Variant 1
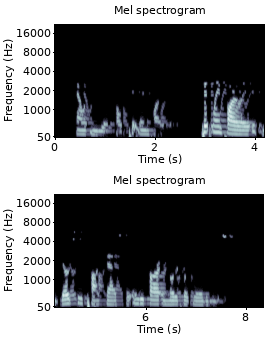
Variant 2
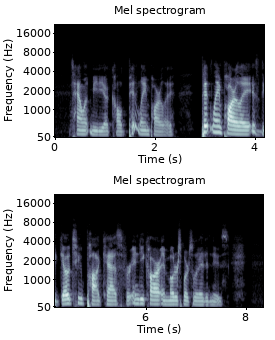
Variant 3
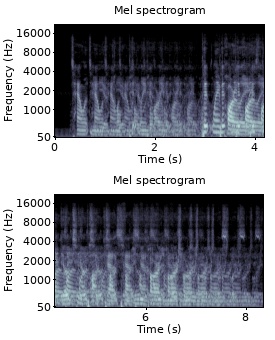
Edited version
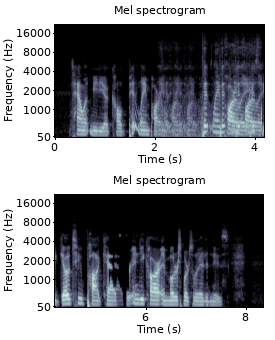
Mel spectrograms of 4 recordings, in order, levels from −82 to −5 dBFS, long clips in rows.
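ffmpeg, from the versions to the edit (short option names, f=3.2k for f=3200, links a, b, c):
-filter_complex "[1:a]asplit=3[a][b][c];[a]atrim=end=2.042[d];[2:a]atrim=start=2.038:end=4.142[e];[b]atrim=start=4.138:end=5.252[f];[0:a]atrim=start=5.248:end=5.672[g];[c]atrim=start=5.668[h];[d][e]acrossfade=d=0.004:c1=hsin:c2=hsin[i];[i][f]acrossfade=d=0.004:c1=hsin:c2=hsin[j];[j][g]acrossfade=d=0.004:c1=hsin:c2=hsin[k];[k][h]acrossfade=d=0.004:c1=hsin:c2=hsin"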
